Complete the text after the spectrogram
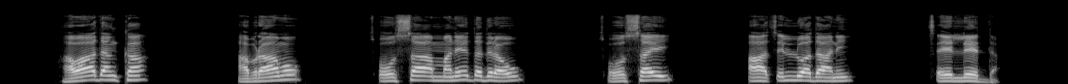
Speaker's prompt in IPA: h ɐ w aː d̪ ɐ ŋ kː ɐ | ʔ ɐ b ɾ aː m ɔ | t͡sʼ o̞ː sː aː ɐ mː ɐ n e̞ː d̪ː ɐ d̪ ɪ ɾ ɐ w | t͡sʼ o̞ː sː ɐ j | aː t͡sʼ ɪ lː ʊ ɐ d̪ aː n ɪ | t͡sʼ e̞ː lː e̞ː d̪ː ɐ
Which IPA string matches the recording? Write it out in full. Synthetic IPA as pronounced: h ɐ w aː d̪ ɐ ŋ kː ɐ | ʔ ɐ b ɾ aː m ɔ | t͡sʼ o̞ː sː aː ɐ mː ɐ n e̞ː d̪ː ɐ d̪ ɪ ɾ ɐ w | t͡sʼ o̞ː sː ɐ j | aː t͡sʼ ɪ lː ʊ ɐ d̪ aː n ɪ | t͡sʼ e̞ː lː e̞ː d̪ː ɐ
